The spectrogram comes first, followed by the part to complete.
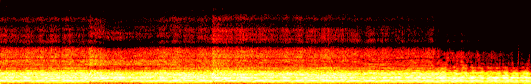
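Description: Distorted electric guitar holding one long sustained chord, ringing steadily; its bright upper edge fades about nine seconds in.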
